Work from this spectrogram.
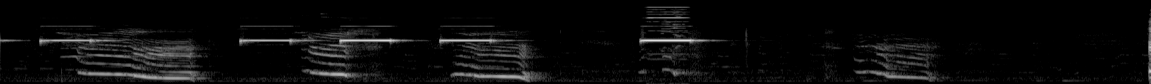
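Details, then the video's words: A Great Dane/English Mastiff mix, terrified during a fire alarm test, gives long falling whimpering howls, four drawn-out cries spaced about two seconds apart, each starting high and sliding down, with a steady beeping alarm tone sounding alongside. "Great Dane/English Mastiff scared of fire alarm"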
